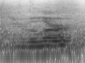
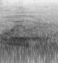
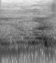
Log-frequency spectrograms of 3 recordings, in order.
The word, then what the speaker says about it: Euler: Swiss mathematician Euler okay a lot of people pronounce his name is Bueller no it's Swiss it's pronounced Euler now something I always hear kids come in to tutor say I need help with a Euler's method boilers man okay it's pronounced Euler right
